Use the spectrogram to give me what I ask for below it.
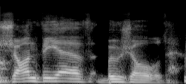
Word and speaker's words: Genevieve Bujold: The lady who was originally tapped to play Janeway, Jean Genevieve Bujold.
